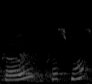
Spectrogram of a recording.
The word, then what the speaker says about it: Cocosmos: tell them the names Cocos Cocos sorry Co Cosmos sorry it's very hard to pronounce but Co Cosmos right we we practice it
